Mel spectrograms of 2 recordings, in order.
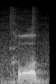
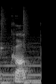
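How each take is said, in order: First: It is said with a low tone. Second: It is said plainly, with no low tone. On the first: The speaker calls it right. "c'est le ton bas" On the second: The speaker calls it wrong. "ça c'est une mauvaise prononciation"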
